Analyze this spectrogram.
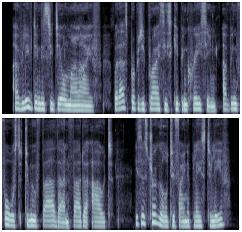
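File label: French, Accented English; GoLocalise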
